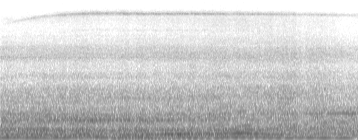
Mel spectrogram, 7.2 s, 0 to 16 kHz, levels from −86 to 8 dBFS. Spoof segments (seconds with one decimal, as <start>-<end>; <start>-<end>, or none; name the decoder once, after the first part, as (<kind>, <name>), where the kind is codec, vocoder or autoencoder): 1.2-3.3 (vocoder, BigVGAN v2)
